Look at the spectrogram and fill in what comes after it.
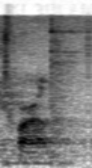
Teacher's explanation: It's the e r sound that's quite different. >> Ireland definitely has the harder or sound. >> You actually say the R.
